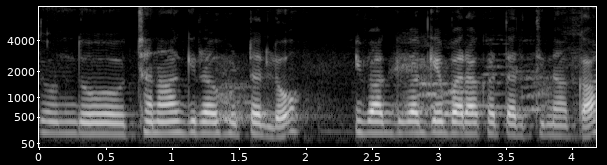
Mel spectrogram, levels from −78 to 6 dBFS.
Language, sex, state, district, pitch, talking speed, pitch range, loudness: Kannada, female, Karnataka, Raichur, 200 Hz, 85 wpm, 190-205 Hz, -17 LUFS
